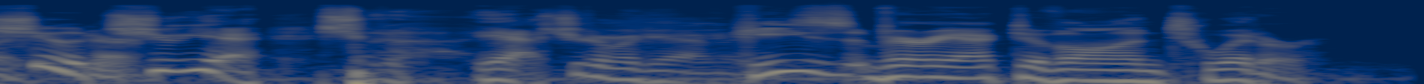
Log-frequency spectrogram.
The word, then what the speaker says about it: Shooter McGavin: I think you called him Skipper McGavin. or something. Yeah, I messed up. Yeah, I think Shooter's right. Shooter. Shooter. Yeah, Shooter McGavin.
